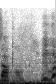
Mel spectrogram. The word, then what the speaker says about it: Ben Pon: La légende raconte qu'en 1947, l'importateur néerlandais de Volkswagen, Ben Pon ou Bampon, on s'en fout comment ça français, se prononce. Français, c'est Bampon. Bampon en français, voilà.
